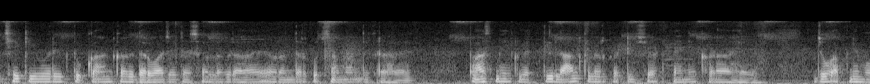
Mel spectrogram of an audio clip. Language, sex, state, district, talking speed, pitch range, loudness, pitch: Hindi, male, Chhattisgarh, Korba, 225 wpm, 105-125 Hz, -18 LUFS, 115 Hz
